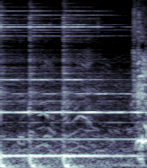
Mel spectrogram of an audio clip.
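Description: A bell rings out to start a samba percussion battle at a festival, with bright sustained metallic ringing and a steady hum beneath, plus a few sharp struck accents near and loud.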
